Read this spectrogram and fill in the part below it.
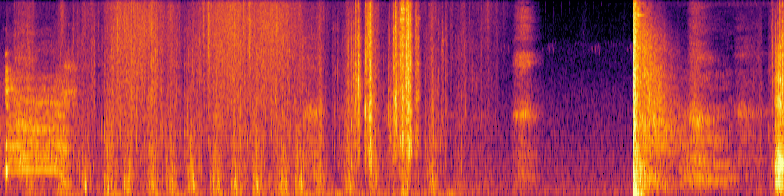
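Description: Gunfire in the DayZ video game: after a stretch of rhythmic rustling and shuffling, one loud, sharp shot cracks out close by, followed by quiet and the start of another burst at the very end.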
